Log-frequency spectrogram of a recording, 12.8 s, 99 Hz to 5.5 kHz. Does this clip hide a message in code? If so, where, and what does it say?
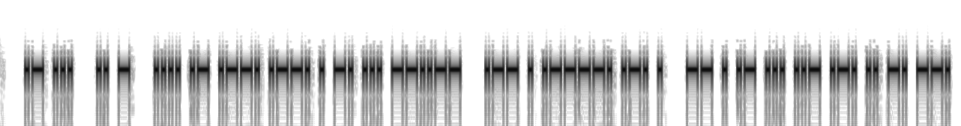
Yes: Morse code from 0.3 to 12.7 s, heard as a keyed tone, about 25 wpm, 600 Hz. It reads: AS IT HAPPENS, WE'RE MEASURING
